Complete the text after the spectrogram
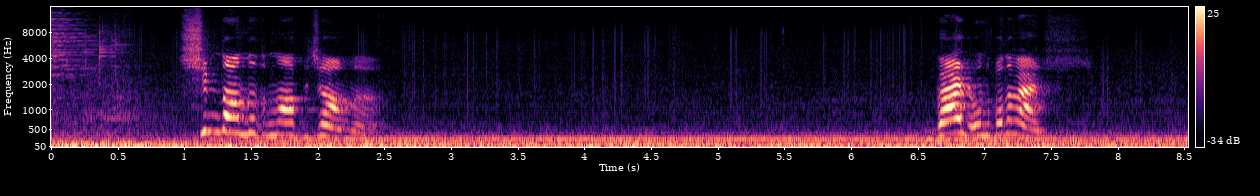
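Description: A young woman cries out loudly close to a microphone.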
